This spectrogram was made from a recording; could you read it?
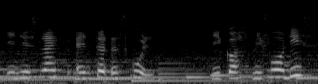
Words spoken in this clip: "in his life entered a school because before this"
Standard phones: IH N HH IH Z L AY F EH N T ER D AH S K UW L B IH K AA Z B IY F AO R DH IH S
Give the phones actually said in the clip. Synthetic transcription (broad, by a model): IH N HH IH S L AY F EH N T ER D AH S K UW L B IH K AA S B IY F AO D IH S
